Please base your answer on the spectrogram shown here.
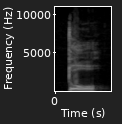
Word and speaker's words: tôt: Tôt. Okay, final T not pronounced, and then this O accent circonflexe is a bit stronger than normally, so tôt.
